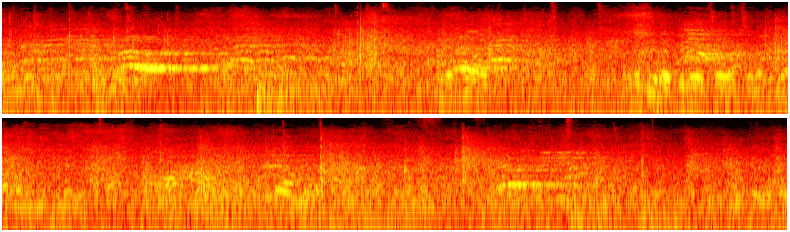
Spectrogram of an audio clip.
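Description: Young players shout to each other across the rink.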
